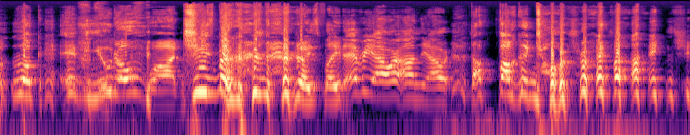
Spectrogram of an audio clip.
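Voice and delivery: very high, shrill, furious screaming tirade. Telling how a boss chewed out his employees: retelling a scream. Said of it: "he's screaming at them".

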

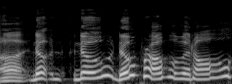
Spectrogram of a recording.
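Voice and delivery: acted awkward, high pitch. Recapping a show, retelling Olivia answering Peter: imitating Olivia's awkward reply. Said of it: "Olivia kind of goes very awkwardly".

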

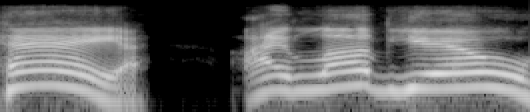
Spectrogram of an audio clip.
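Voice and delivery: put-on very loud, very high drunk holler. Demonstrating someone who yells at everybody, drunk-sounding yelling. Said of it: "Now you sound like you're drunk".

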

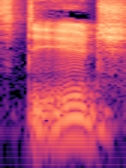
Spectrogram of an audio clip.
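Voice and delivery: low, gravelly voice. In a role-play scene, answering a question in John's deep raspy voice. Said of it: "John's voice is deeper and raspier".

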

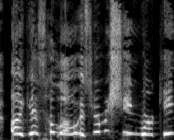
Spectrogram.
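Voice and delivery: very high, put-on customer-service phone voice. Retelling how Darla called McDonald's on the phone, in Darla's high customer-service voice. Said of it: "like her high-pitched like customer service voice".

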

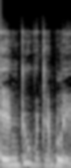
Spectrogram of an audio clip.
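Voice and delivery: put-on demonic voice. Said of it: "my best demonic impression".

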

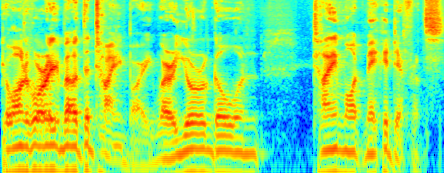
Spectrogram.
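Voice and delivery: put-on performed rural Irish accent. Asked to do the bit again, performing a quote in a put-on rural Irish accent. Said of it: "Do it again".

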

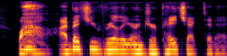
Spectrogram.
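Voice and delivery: sincere, genuinely positive tone. Saying one phrase two ways, first the positive version: positive sincere tone. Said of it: "this is the positive side".

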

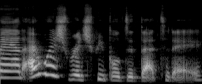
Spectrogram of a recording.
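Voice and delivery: ordinary delivery

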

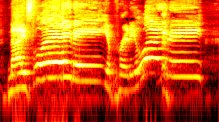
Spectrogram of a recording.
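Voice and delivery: very high, loud, slow squeal with drawn-out lady. Joking about a scene and imitating Jerry Lewis: Jerry Lewis voice. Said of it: "I was waiting for Jerry Lewis".

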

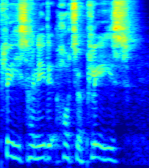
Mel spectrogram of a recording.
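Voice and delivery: put-on young boy's voice. Narrator voicing a young blacksmith at his forge, in a younger voice. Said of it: "not a mature, firm voice, but a younger voice".

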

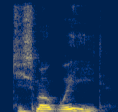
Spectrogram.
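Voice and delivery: ordinary delivery

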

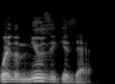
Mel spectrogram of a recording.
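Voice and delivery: plain

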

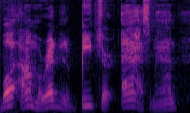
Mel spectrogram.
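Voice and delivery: put-on pissed-off tone. Describing a guy's best promo against Karrion Kross, imitating him sounding pissed off. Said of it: "He talked like he was pissed".

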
